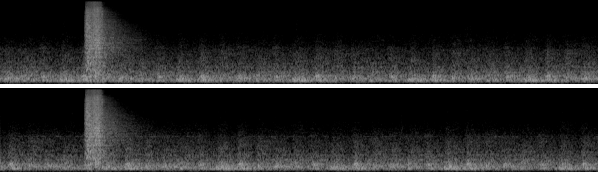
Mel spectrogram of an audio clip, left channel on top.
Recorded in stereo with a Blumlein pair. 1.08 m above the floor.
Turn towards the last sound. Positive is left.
turn(degrees=-5)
